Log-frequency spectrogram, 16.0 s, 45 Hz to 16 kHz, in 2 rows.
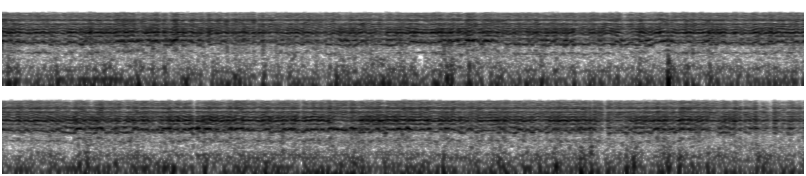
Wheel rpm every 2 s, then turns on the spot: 120, 120, 110, 110, 110, 120, 120, 120.
none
